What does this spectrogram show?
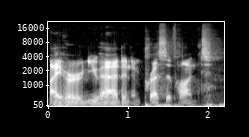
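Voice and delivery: very deep, low bass register voice. Voicing a man who greets the players at their table after a hunt, very deep voice. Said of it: "he says in a very deep voice".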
